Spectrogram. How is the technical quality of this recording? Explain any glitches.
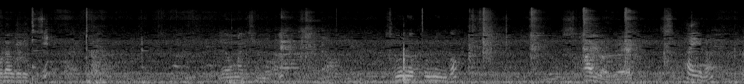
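Technical quality is poor: the recording carries audible low-bitrate codec damage throughout and a steady train of clicks across almost its whole length.

HE-AAC compression likely explains the damage heard from start to finish. The treble above the coded band is synthesized by copying lower bands upward, so it sounds bright but gritty and metallic, with harmonics that do not line up. The spectrum stops at 14.9 kHz, and the degree of damage fits a bitrate near 20 kbps.

Word clock ticks run from 0.27 s to 7.32 s, recurring roughly every 0.15 s, about 40 in all. The receiving device is free-running rather than locked to the sender's clock, which points to a mismatch of around 100 ppm. Each time the two clocks slip by one sample, a sample is dropped or repeated, producing a sharp single-sample tick at a regular rate and uneven strength.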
